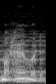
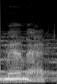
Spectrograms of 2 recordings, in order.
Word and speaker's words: מחמד: vowels, it can be read as Muhammad, which is the name of the Muslim prophet, or as Mamad with no A after the H. According to Ben Yehuda's Hebrew English Dictionary, it is correctly pronounced as Muhammad, not Mamad.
